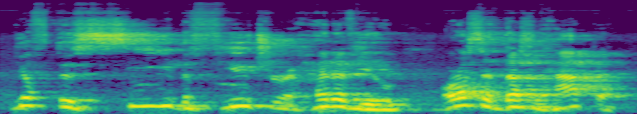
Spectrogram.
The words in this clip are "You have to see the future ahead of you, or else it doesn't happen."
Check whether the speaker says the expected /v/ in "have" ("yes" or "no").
no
